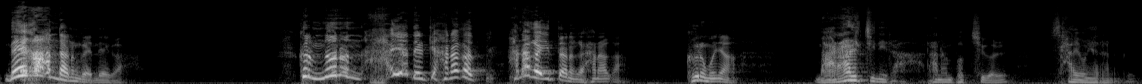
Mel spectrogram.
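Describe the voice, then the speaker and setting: A middle-aged male pastor from Busan with a Gyeongsang accent, preaching a humorous, animated sermon and acting out the voices he quotes. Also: a little high, moderate pace, slightly rough. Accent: Gyeongsang (Busan) Korean. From Busan, South Korea.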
